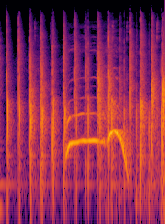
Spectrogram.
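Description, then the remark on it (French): Steady, rhythmic clapping, about a dozen sharp claps in even succession, with a long sustained voice-like cry rising and then falling in pitch partway through. “Vous voulez mettre des applaudissements, monsieur l'arbitre”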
